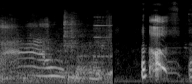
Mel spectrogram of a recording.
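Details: Newborn infant (0–2 months) crying: a thin, wavering cry breaks off, then a short fussy whimper follows; ordinary infant cry.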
